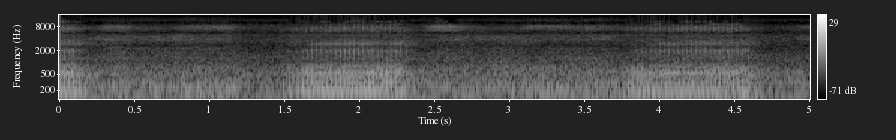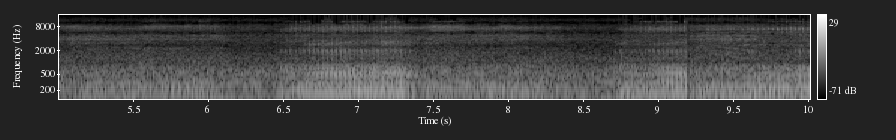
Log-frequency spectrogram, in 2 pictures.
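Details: Eight-month-old English Bulldog snoring steadily: four deep, raspy, buzzing inhalations spaced roughly two and a half seconds apart, with soft hissing breaths in the pauses.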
